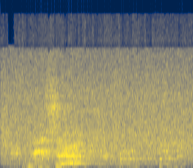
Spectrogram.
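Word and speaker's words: huisache: So if I can't pronounce it. What are they called, Matt? Weezak.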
